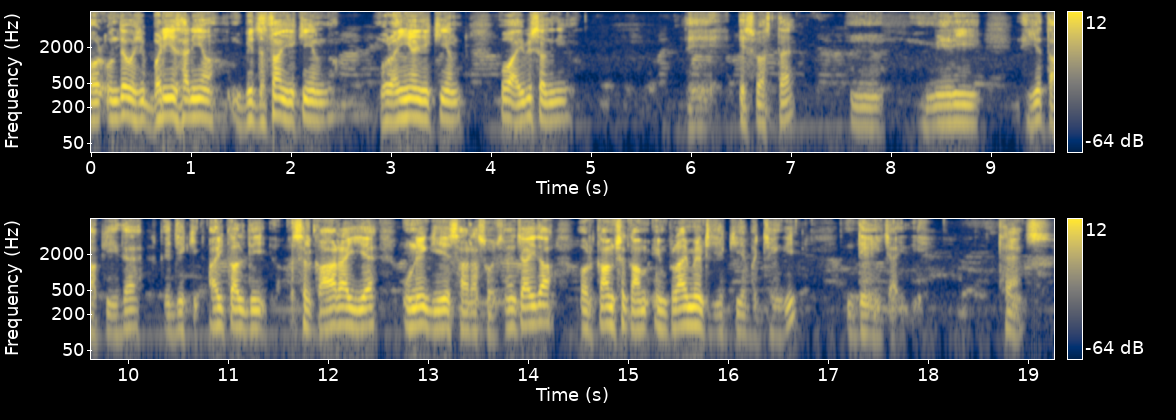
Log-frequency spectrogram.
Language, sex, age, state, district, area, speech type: Dogri, male, 60+, Jammu and Kashmir, Udhampur, rural, spontaneous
